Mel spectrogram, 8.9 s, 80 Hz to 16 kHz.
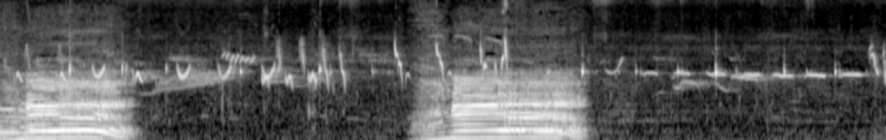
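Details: Jumbo bull calling with two long, loud moos, each about 1.3 seconds, arching in pitch with rich harmonics; small birds chirp and tweet between and after the calls.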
